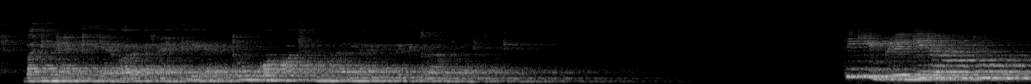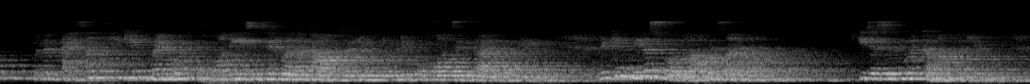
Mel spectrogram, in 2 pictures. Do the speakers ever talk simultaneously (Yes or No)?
No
